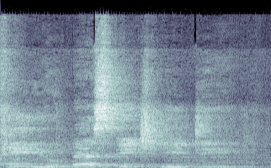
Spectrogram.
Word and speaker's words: pushed: If you have PUSHED, the word is pronounced as pushed.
